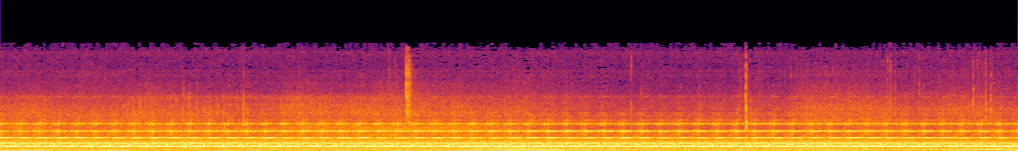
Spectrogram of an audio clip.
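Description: Electronic warning bell of a Belgian railway level crossing ringing steadily with a rapid, even ringing pulse, sounding as the barriers are about to lower. A low rumble underneath fades out about halfway through.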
